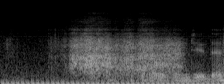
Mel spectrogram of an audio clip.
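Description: Plastic wrap crinkling for about a second as it is pressed and smoothed by hand over a clay armature, with a steady low hum underneath.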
